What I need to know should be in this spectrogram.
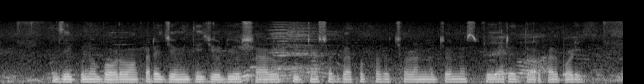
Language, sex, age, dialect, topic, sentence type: Bengali, male, 18-24, Standard Colloquial, agriculture, statement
